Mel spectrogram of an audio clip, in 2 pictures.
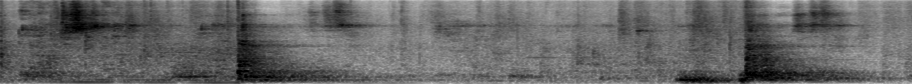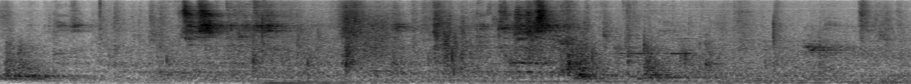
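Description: A crowd of men and women talk and murmur.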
